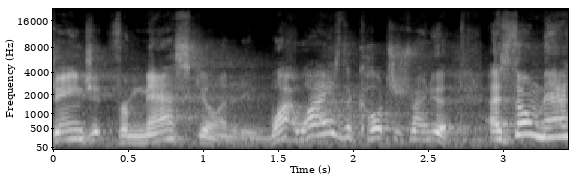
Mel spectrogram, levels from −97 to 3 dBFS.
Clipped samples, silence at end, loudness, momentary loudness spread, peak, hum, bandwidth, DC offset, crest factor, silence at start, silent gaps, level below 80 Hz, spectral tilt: under 0.1%; 0 s; -24 LUFS; 7 LU; -2 dBFS; none; 19 kHz; under 0.1%; 20 dB; 0 s; none; -74 dBFS; -3.5 dB/octave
